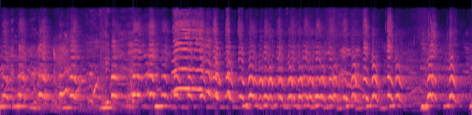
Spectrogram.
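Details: Siamangs at Auckland Zoo, New Zealand, call together in loud, overlapping barks and hooting notes that tumble over one another.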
